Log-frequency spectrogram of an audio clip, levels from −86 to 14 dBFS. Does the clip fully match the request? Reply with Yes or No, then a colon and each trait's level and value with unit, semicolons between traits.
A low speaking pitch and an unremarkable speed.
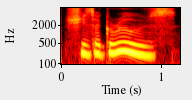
No: high, 225 Hz; average, 150 wpm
